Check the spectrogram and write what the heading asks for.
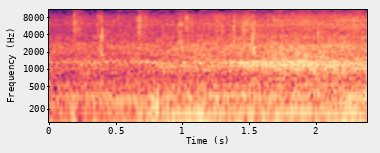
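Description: A steady low motor hum that grows louder about a second in, with faint crinkling from a plastic candy wrapper being picked open.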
